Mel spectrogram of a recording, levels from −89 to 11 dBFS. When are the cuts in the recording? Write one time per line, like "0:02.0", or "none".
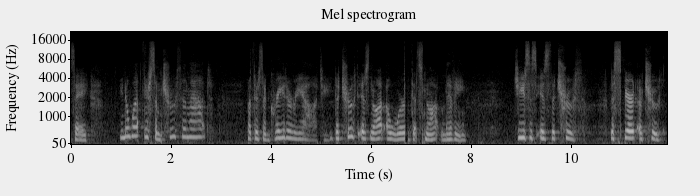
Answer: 0:05.2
